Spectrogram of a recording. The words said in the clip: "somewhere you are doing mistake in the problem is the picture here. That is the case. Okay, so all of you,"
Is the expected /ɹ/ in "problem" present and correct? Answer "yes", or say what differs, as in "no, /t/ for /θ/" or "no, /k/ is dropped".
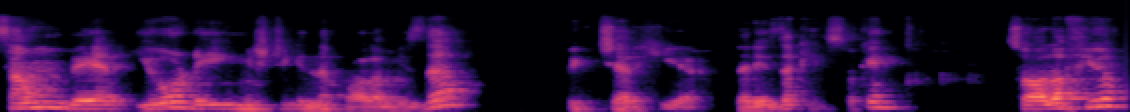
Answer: no, /ɹ/ is dropped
